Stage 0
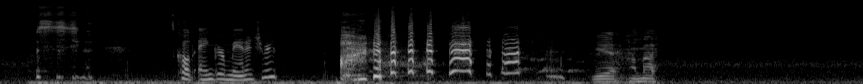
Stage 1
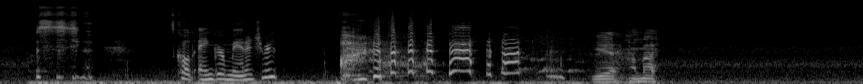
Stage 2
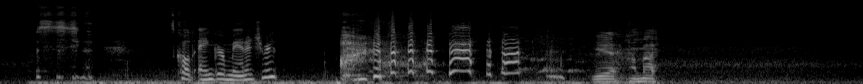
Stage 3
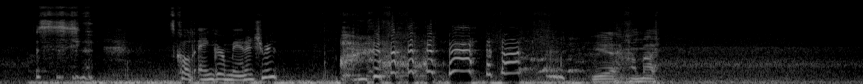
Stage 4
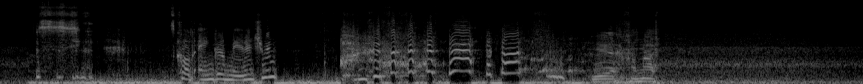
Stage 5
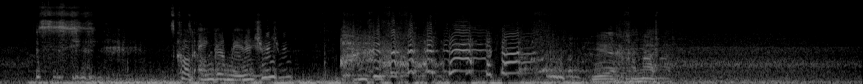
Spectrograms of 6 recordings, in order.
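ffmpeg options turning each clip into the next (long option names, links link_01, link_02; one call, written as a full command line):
ffmpeg -i in.wav -af "alimiter=level_in=2.5dB:limit=-24dB:level=0:latency=1:release=30,volume=-2.5dB,volume=5dB" out.wav
ffmpeg -i in.wav -af "dynaudnorm=framelen=130:gausssize=11:maxgain=7dB,volume=-7dB" out.wav
ffmpeg -i in.wav -af "alimiter=level_in=8dB:limit=-24dB:level=0:latency=1:release=15,volume=-8dB,volume=6.5dB" out.wav
ffmpeg -i in.wav -af "asoftclip=type=tanh:threshold=-33.5dB,volume=2.5dB" out.wav
ffmpeg -i in.wav -af "aecho=1:1:166:0.316" out.wav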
